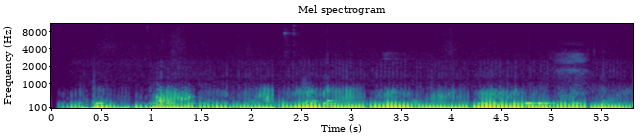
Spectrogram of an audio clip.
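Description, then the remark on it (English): A male kitten purrs steadily and continuously for several seconds, low and throbbing with a rhythmic pulse and faint rustling noises around it. “Lauren has found a kitten.”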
